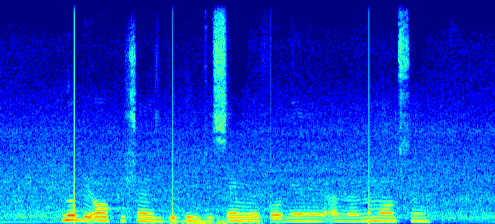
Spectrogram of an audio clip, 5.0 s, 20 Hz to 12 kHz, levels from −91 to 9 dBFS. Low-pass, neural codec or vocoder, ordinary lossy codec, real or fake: none; none; none; real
